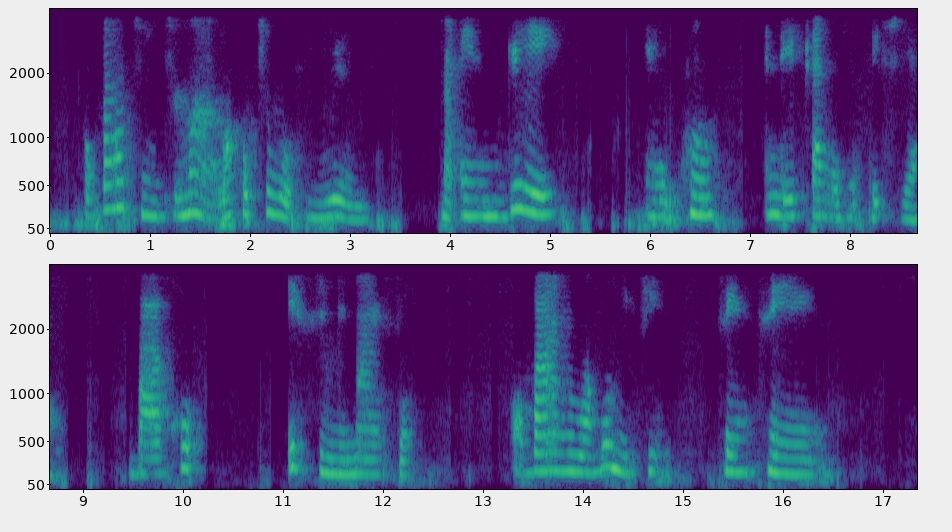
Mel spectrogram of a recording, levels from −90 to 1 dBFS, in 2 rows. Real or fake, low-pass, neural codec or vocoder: fake; 3.6 kHz; codec, 44.1 kHz, 2.6 kbps, DAC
